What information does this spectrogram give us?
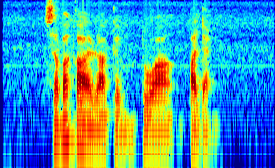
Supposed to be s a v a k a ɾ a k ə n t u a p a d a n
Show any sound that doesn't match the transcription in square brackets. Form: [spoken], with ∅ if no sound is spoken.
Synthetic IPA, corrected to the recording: s a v a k a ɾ a k ə n t u a p a d a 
